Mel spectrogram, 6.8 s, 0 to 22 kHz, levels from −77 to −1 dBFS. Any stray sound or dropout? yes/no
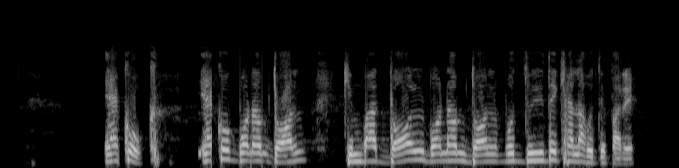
yes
